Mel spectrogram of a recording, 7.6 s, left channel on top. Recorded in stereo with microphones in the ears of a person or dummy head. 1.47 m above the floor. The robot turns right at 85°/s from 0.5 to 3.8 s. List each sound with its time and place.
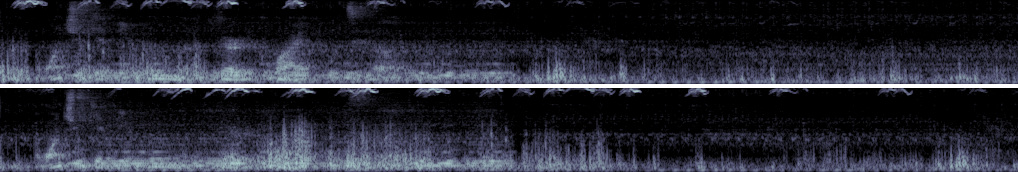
0.3 s a man speaking: 40° right, 1.1 m; by 3.1 s straight behind, 1.1 m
